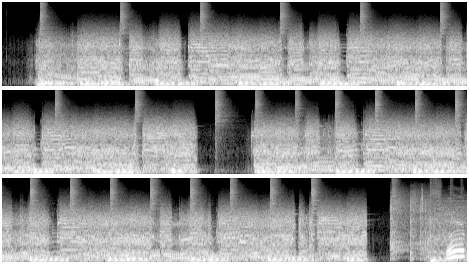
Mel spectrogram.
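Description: Intro music plays alone: a dense, driving track with a steady beat and sustained harmonic layers, briefly cutting out twice before surging back in at full volume.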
